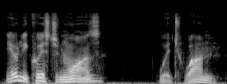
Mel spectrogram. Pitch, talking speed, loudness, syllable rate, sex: 120 Hz, 160 wpm, -15 LUFS, 5.7 syllables/s, male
